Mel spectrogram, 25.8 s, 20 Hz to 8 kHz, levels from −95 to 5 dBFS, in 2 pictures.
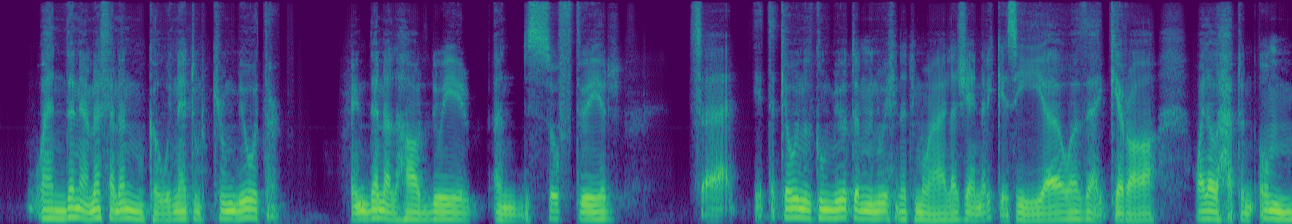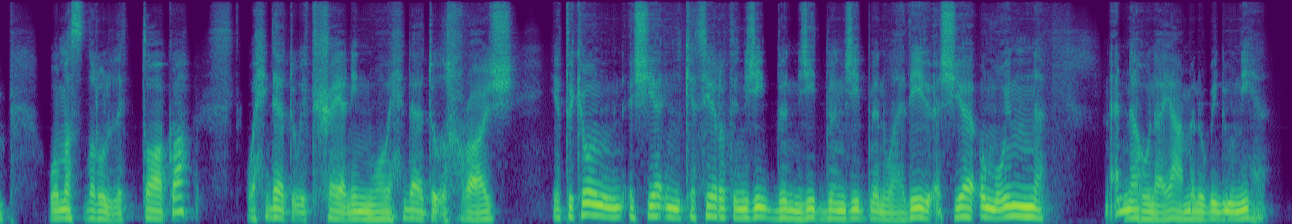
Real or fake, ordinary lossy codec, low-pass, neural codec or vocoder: fake; none; none; codec, 16 kHz, 0.5 kbps, X-Codec, HuBERT features, trained on LibriSpeech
